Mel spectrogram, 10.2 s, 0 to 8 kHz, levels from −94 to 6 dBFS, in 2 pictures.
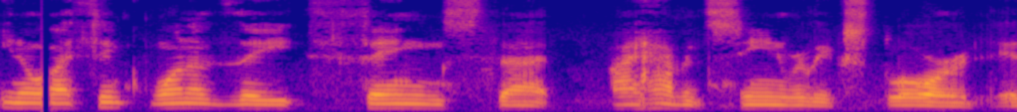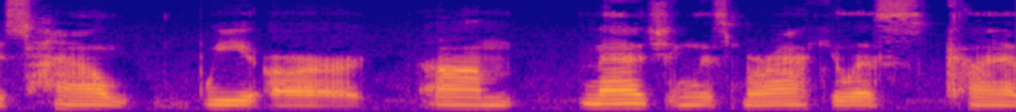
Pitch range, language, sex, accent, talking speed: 100-120 Hz, English, male, American, 135 wpm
